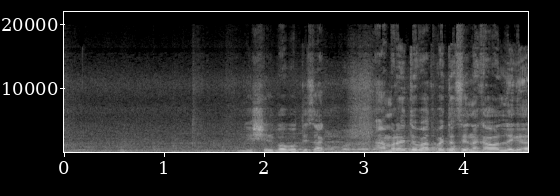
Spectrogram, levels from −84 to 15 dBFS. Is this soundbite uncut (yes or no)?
no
